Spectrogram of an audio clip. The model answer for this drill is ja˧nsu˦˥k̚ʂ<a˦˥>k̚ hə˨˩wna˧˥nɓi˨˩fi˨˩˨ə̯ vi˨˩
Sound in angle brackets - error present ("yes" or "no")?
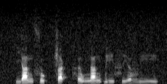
yes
